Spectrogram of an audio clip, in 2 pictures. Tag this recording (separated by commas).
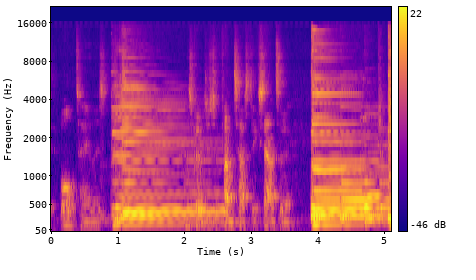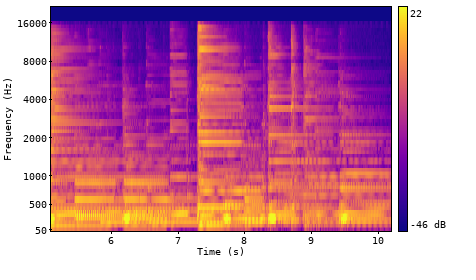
Music, Guitar, Plucked string instrument, Musical instrument, Strum, Speech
